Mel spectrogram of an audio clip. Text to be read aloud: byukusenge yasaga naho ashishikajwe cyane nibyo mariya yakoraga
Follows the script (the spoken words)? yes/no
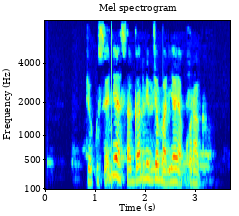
no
